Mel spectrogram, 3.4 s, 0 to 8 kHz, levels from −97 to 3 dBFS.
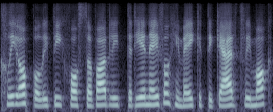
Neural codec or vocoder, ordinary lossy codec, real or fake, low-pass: codec, 16 kHz, 0.2 kbps, FocalCodec; none; fake; 7.2 kHz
